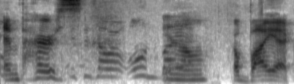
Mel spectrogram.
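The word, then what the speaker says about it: Bayek: like in purse a byuk that's how you say his name okay so there's no why it's just by Ecch yes I can't pronounce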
